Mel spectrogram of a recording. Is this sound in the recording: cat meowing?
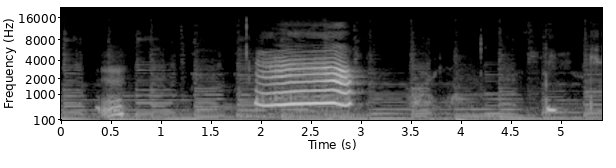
yes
